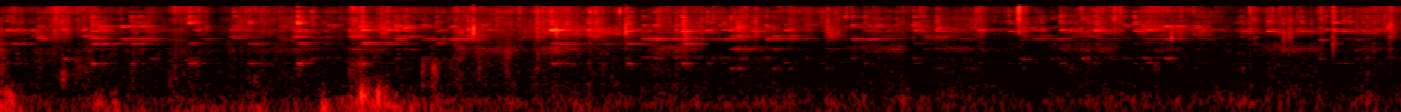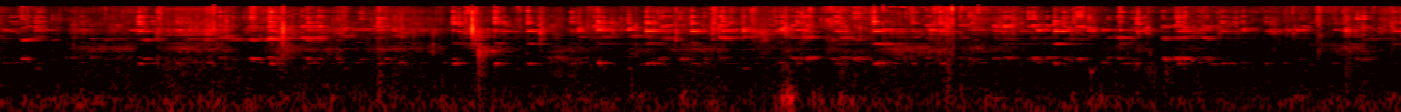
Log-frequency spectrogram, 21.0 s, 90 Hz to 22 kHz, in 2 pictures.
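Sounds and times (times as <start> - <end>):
goat bells clinking: 0.0 - 21.0.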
